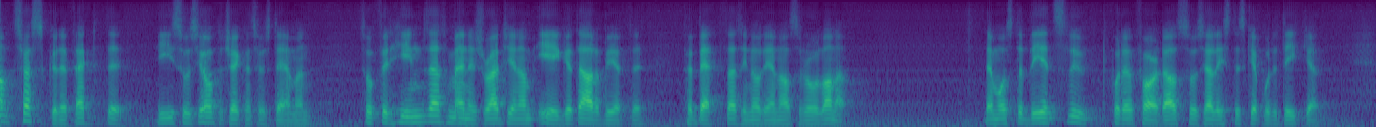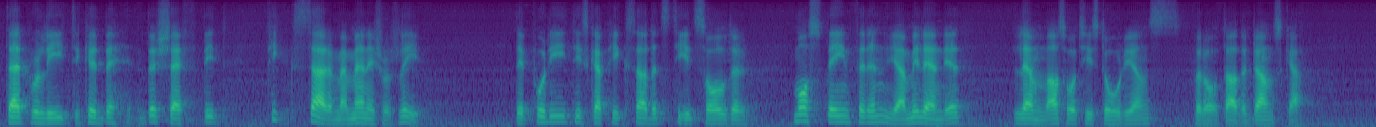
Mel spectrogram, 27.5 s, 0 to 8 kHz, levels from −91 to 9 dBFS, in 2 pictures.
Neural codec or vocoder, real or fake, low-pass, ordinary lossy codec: codec, 16 kHz, 0.2 kbps, FocalCodec; fake; none; none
